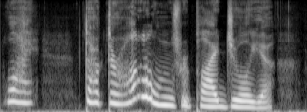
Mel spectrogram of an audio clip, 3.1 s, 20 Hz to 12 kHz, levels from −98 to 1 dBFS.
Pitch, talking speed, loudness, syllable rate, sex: 265 Hz, 95 wpm, -16 LUFS, 3.6 syllables/s, female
